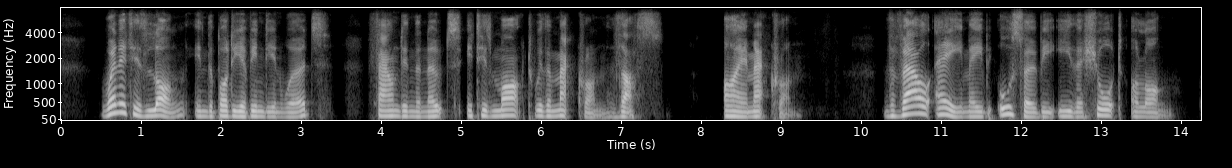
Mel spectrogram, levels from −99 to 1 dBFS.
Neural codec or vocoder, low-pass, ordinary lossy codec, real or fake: none; 7.2 kHz; Opus, 16 kbps; real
